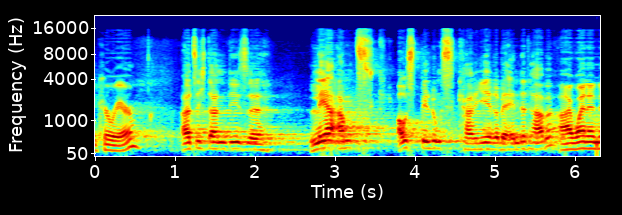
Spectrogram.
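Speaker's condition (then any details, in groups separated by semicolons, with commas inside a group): No condition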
